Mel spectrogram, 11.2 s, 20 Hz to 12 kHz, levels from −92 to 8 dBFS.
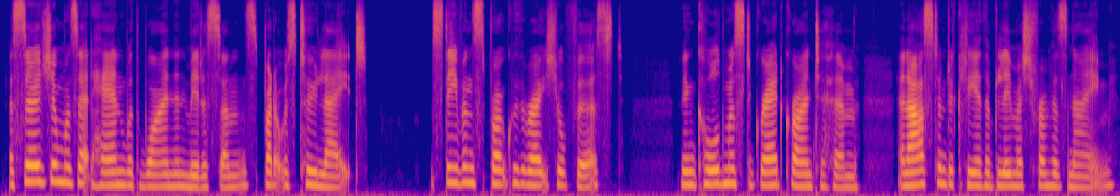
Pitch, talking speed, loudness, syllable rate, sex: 220 Hz, 190 wpm, -21 LUFS, 4.9 syllables/s, female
